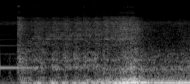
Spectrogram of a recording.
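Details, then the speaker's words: 2012 Ram 2500 6.7L Cummins turbo diesel starting after a fuel filter, oil and crankcase ventilation filter service. A short crank, then a deep, steady rumble; it may run slightly rough at first while the filter canister fills. Clean, normal start. "we go and now while I run it for the first little bit it might uh might run a little rough until that canister"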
